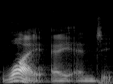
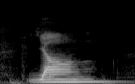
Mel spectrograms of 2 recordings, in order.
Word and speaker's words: yang: which if it's by itself will be spelled y-a-n-g if you knew nothing about pinyin or Mandarin before you watch this video you might think that this is pronounced young because it has the arm spelling there right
